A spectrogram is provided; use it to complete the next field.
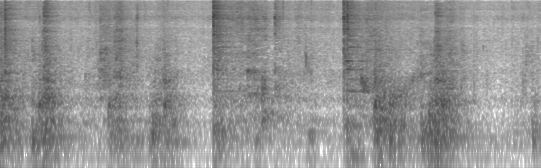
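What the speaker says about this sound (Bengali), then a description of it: "ধনের গুঁড়ো ও জিরের গুঁড়ো বেশ ভালো করে মিক্স করে দেব" Chicken being stirred with ground coriander and cumin in a pan, a spoon scraping and clinking against the metal in an irregular rhythm, soft and close with no talk.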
